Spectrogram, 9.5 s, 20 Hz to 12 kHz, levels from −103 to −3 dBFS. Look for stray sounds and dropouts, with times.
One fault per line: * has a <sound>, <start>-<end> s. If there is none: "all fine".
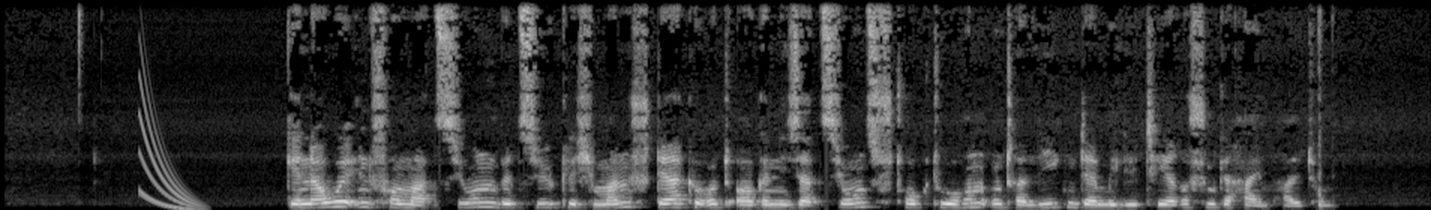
* has a chirp, 0.9-1.4 s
